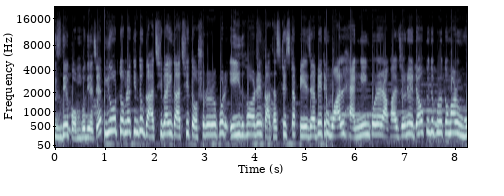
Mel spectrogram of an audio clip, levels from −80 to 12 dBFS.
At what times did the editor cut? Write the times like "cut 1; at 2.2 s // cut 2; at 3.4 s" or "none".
cut 1; at 1.0 s // cut 2; at 5.4 s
